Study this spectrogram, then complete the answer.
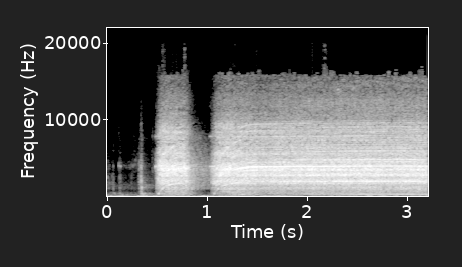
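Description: A power drill bores out a stubborn broken bolt in an engine, a loud, close, high whine that starts in a short burst, stops briefly, then runs steadily to the end with no talk.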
